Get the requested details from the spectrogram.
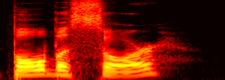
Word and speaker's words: Bulbasaur: And then also coming to Amazon, we got the Flocked Bulbasaur.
